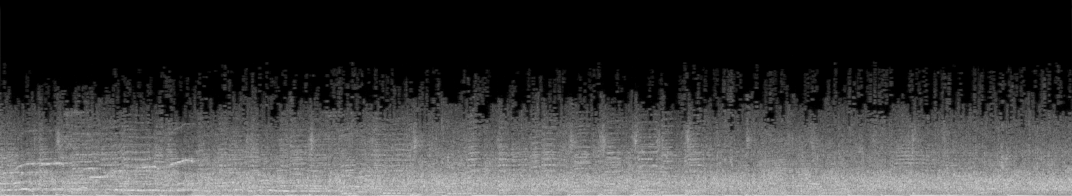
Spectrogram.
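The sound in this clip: A studio audience cheers and applauds to welcome comedian Norm Crosby, a dense, steady roar of clapping and whoops that holds at full strength for the whole stretch.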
